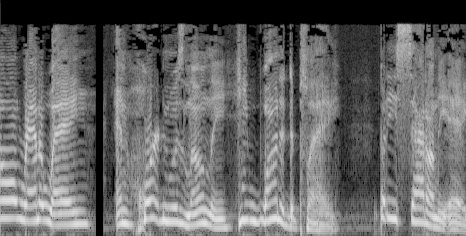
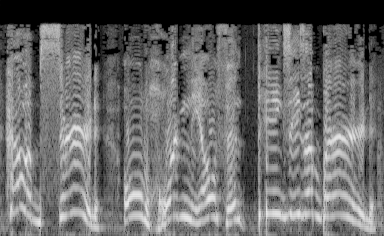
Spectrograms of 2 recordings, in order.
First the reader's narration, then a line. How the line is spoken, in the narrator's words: They laughed, and they laughed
